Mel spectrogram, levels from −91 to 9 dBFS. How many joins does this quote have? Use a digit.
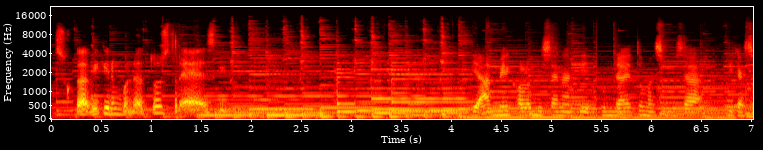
2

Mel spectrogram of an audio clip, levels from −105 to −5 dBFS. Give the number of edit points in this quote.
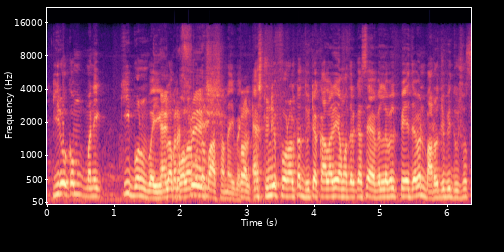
1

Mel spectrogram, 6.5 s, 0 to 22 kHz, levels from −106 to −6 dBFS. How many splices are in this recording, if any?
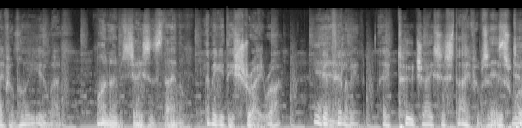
1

